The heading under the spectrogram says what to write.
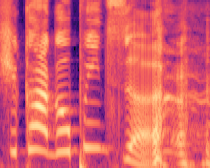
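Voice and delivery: New York accent, very high, loud and swooping. Revealing their replacement for a bing sound to co-hosts, in a New York accent. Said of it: "It was in a New York accent".

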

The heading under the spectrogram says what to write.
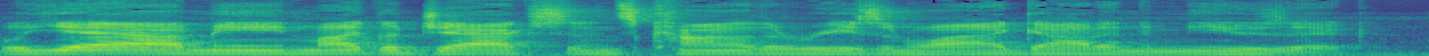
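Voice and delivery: play-acted deadpan, flat monotone delivery. Retelling how a guy answered without missing a beat, in mock deadpan monotone. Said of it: "in the most, like, deadbeat monotone delivery".

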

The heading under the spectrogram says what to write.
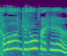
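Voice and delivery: very high, loud, shouted yell. Calling the group over during a game, yelling. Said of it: "I'm just yelling".

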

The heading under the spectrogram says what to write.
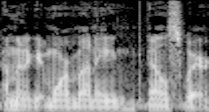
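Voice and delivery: ordinary talk

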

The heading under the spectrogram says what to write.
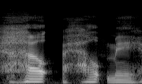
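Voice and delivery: hushed whispering. In a comedy bit, a contestant redoes his last words, whispering. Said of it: "I'm trying to whisper".

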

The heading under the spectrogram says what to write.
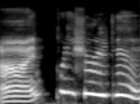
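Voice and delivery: taunting singsong.

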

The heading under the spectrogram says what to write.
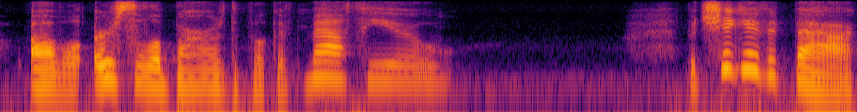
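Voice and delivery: muttering under the breath. Game master voices a character pretending to think, mumbling under her breath. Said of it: "mumble under her breath a little bit".

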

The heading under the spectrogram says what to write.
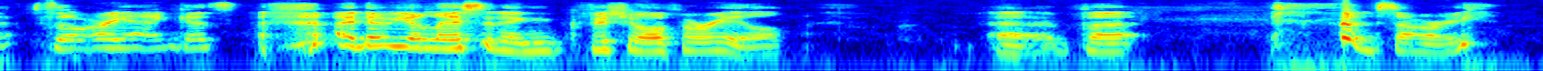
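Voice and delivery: talking through giggles. Apologizing to a named listener after a joke, giggling while talking. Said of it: "are you giggling at the name Angus Dick?".

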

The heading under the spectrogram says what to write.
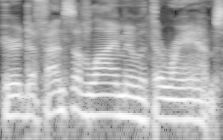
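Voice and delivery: plain

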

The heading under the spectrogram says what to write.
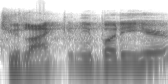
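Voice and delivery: teasing, ribbing tone. Chatting with an unmarried woman he has just met, teasing her. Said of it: "I'm just teasing you".

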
